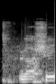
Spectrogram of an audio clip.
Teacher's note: রসই আমাদের ঠোঁটটা চ্যাপ্টা থাকছে এ আমাদের ঠোঁটটা চ্যাপটা থাকছে এ আমাদের ঠোঁটটা চ্যাপটা থাকছে আমি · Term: প্রশ্রিত ধ্বনি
